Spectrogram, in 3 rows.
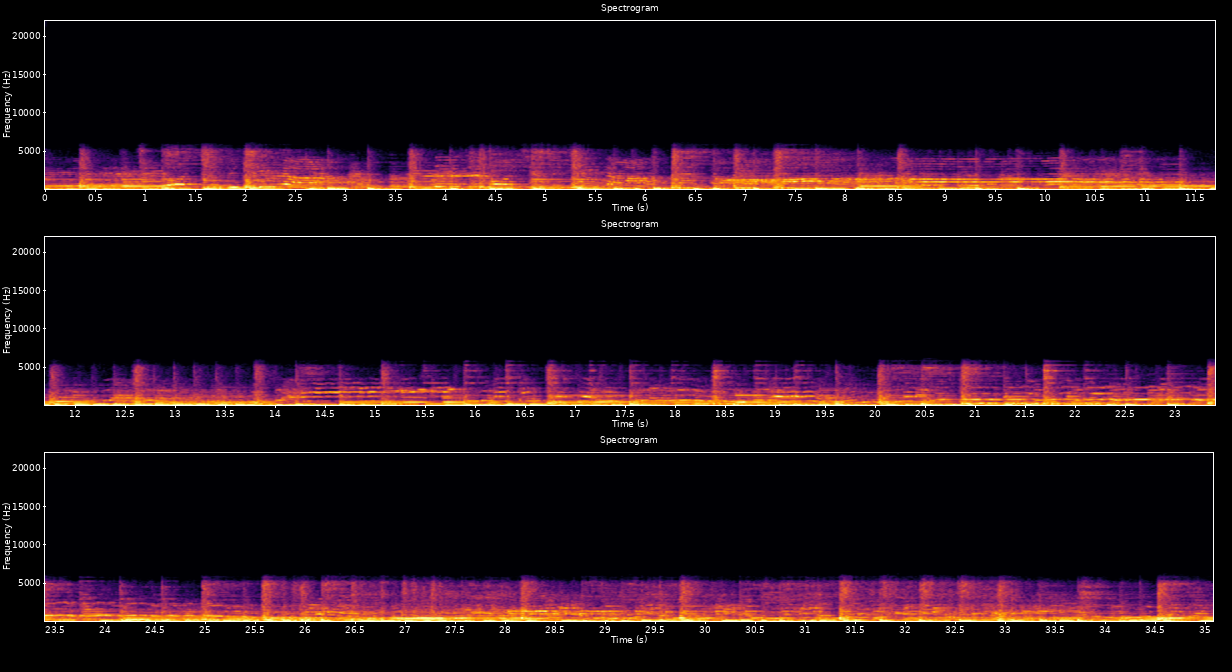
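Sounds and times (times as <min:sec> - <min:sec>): drum kit beat: 0:00.0 - 0:35.0
electric guitar playing: 0:00.0 - 0:35.0.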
